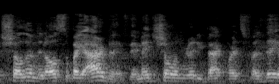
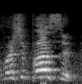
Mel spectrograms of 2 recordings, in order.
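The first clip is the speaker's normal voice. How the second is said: higher, louder call for a verse; demanding challenge; 13 semitones higher, 11 dB louder than usual. Retold or imitated. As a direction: challenge him to show the verse. Shabbat Rav demands a source.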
